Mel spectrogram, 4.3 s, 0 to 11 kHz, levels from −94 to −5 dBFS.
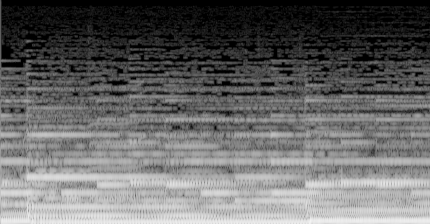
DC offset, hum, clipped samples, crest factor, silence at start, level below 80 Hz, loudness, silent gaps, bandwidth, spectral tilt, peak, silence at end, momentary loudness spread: under 0.1%; none; under 0.1%; 12 dB; 0 s; -16 dBFS; -16 LUFS; none; 4.4 kHz; -10.5 dB/octave; -2 dBFS; 0 s; 3 LU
